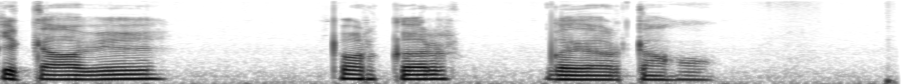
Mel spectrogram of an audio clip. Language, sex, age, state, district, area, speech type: Urdu, male, 18-30, Delhi, Central Delhi, urban, spontaneous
